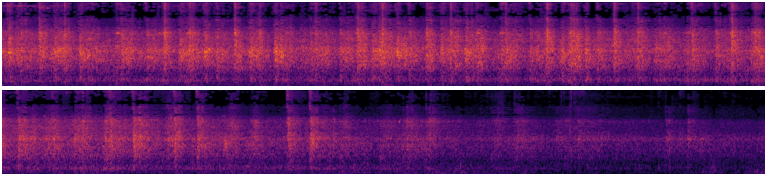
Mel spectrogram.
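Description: Freight train of open high-sided wagons rolling past, wheels clicking rapidly over the rail joints under a steady rolling noise. It fades steadily over the last few seconds as the train moves away.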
